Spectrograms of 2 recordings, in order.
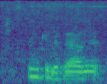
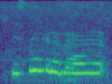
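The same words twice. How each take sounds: First: Said in the usual way. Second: Higher, a bit louder, cooing at the cat; cooing aside to the cat; higher pet-talk aside. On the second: Acted. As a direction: say it again to the cat, teasingly. Same line to the cat.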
